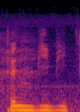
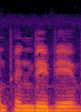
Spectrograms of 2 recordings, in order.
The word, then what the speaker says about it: PunBB: Oui, c'est à la limite si on prononce en anglais. – Oui, ce serait Pun Bibi. Mais bon, Pun Bébé, bon, à la franglaise, c'est bien.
